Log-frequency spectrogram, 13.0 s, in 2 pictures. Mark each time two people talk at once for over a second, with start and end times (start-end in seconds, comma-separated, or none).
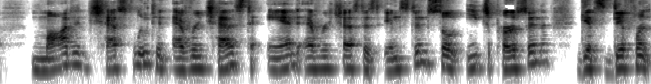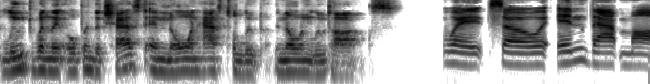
none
